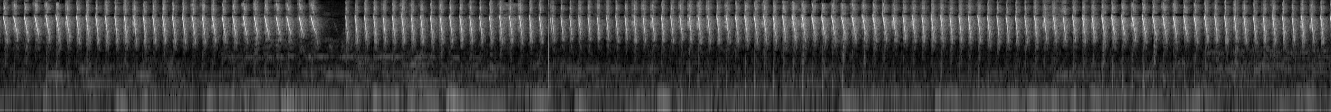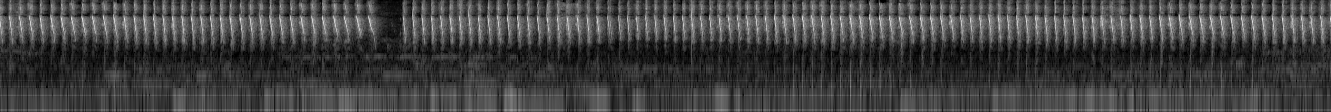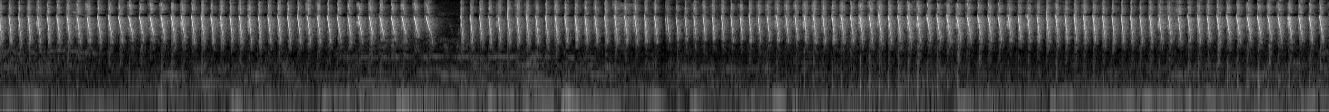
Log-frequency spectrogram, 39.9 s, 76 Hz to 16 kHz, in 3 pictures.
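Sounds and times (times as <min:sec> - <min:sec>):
bird singing rapid trill: 0:00.0 - 0:39.9.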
